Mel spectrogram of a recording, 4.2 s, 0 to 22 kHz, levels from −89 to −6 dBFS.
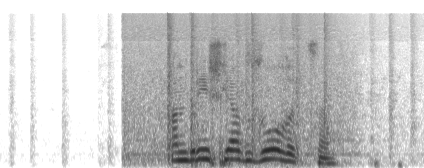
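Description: Speech runs through noise suppressor artifacts from start to finish. The suppressor pulls the background down by about 13 dB between phrases and lets it rise under them, so the residue pumps, and the room noise climbs by about 20 dB around one second in, to sit roughly 14 dB below the voice.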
